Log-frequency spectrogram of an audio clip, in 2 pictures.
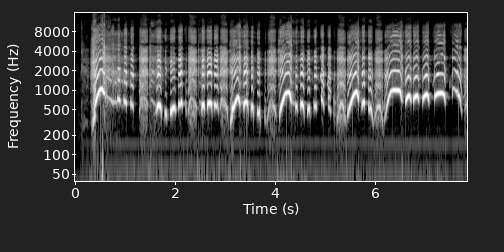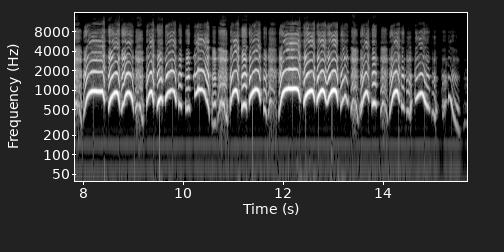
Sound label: Insane Witch Giggling; Halloween Sound Effects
